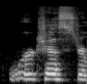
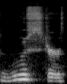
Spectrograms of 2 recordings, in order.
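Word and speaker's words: Worcester: usually targeted absolutely um Worchester Massachusetts is pronounced Wooster thank you Worchester I'm like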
